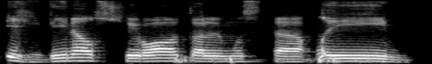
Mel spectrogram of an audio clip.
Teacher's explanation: এটা হচ্ছে বড় কফ যেটা জিভার গোড়া উপরের তালুর সাথে লাগিয়ে উচ্চারণ করতে হবে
